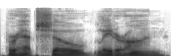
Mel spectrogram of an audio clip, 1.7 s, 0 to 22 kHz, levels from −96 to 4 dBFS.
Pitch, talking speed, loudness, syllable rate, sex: 95 Hz, 140 wpm, -15 LUFS, 3.9 syllables/s, male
